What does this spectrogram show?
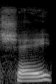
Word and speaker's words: sé: And then to swap out the me, with shay means it is or he is cold.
